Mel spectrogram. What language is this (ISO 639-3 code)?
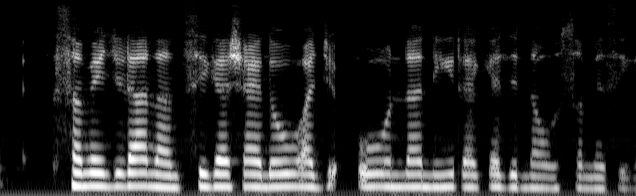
pan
